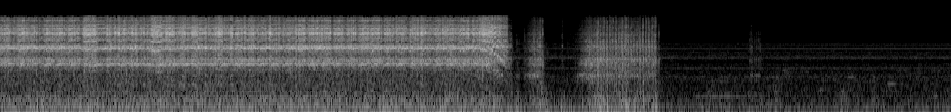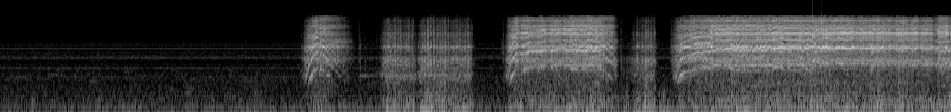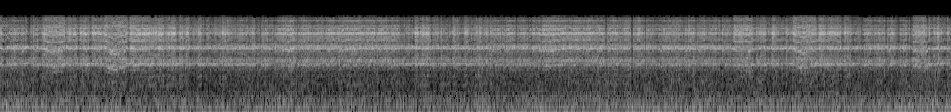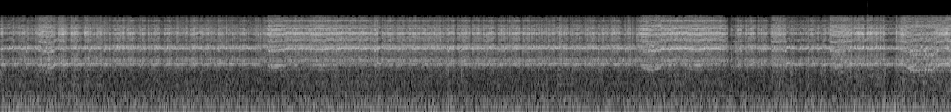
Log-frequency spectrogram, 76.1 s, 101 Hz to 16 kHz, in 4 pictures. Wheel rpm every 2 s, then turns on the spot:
230, 230, 230, 240, 220, 40, 20, 0, 0, 0, 0, 0, 20, 40, 80, 140, 110, 210, 230, 230, 230, 230, 230, 230, 230, 230, 230, 230, 230, 230, 240, 230, 230, 230, 230, 220, 230, 220.
10-14 26-28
